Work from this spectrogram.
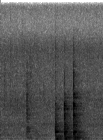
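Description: Spaghetti with tuna being stirred together in a pan after the heat is switched off, giving a few soft scraping and clinking strokes, close and fairly quiet, with a couple of slightly louder stirs near the end.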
